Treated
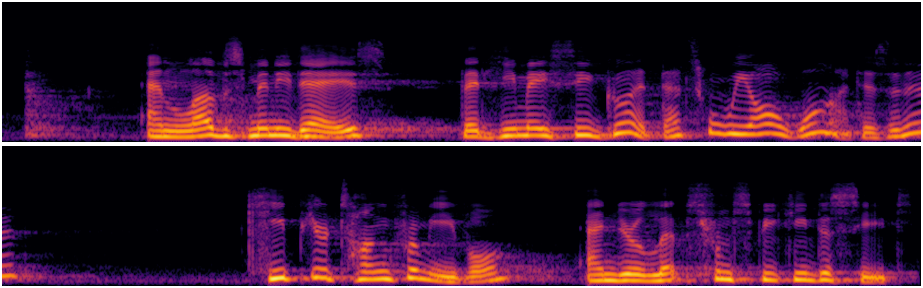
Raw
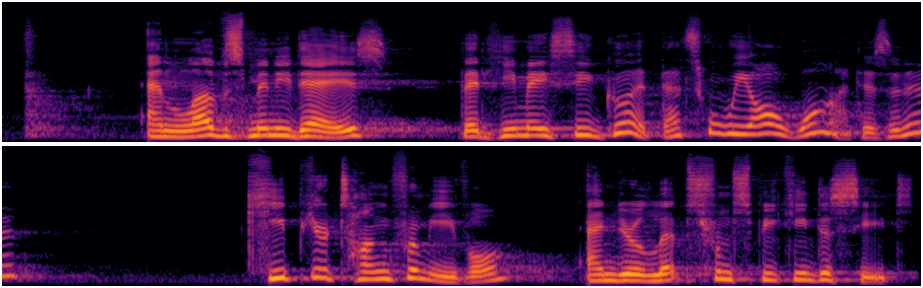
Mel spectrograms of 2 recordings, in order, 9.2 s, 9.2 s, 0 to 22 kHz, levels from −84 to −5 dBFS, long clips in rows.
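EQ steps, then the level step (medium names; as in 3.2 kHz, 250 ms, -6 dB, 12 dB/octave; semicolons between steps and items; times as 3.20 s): Gaussian low-pass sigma 2.6 samples; peaking EQ 130 Hz +10.5 dB 2.5 oct; hum notches 50/100/150 Hz; 0.0 dB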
